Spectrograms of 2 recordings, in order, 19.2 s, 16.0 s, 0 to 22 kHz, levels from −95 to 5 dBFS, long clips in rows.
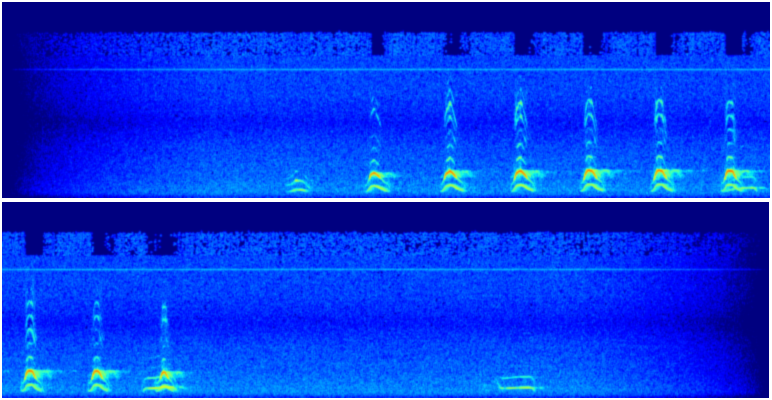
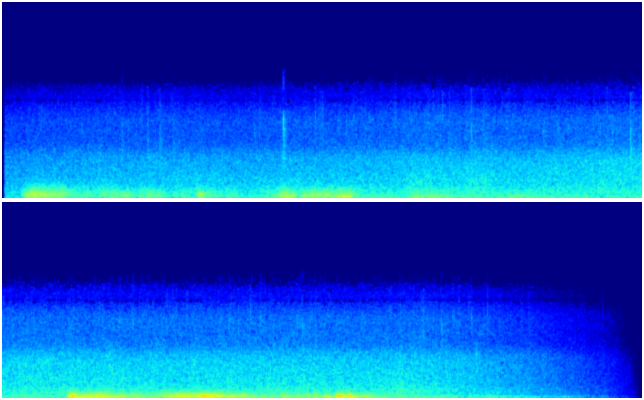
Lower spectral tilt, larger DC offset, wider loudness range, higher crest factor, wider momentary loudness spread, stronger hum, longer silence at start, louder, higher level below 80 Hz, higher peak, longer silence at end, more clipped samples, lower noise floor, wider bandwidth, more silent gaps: second, 4 dB/octave vs -5.5 dB/octave; neither; about the same, 9 LU vs 9 LU; about the same, 20 dB vs 22 dB; first, 26 LU vs 14 LU; neither; first, 3.65 s vs 0 s; first, -23 LUFS vs -39 LUFS; second, -84 dBFS vs -58 dBFS; first, -12 dBFS vs -16 dBFS; first, 2.95 s vs 0 s; neither; first, -74 dBFS vs -68 dBFS; first, 19 kHz vs 13.5 kHz; neither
